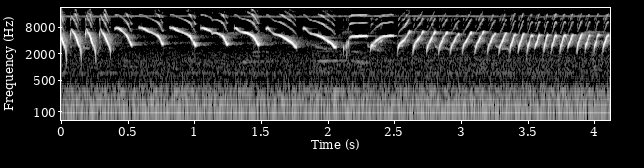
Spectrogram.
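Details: Russian canary singing a series of loud descending slurred whistles, a brief pause with upward sweeps, then a rapid buzzy trill of repeated high notes.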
